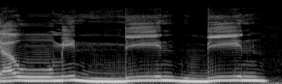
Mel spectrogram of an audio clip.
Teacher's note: Dal itu jahar, nggak boleh ada desisan atau udara yang keluar.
